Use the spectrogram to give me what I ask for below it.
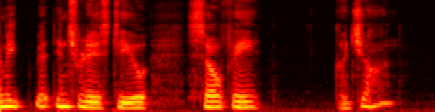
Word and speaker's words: Goodjohn: I tried to give it a French pronunciation. How'd I do? Terrible? Nailed it. Perfect. Nailed it. Okay. I don't put that much French on it. So. Okay. Goodjohn. Like Grey Poupon, right?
